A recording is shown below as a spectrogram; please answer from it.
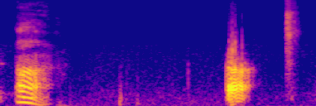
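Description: A man's voice: a short hum falling in pitch at the start, about a second of quiet, then a brief breathy vocal sound and a short hiss near the end.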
